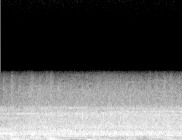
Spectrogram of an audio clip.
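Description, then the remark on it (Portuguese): A stadium crowd of Grêmio fans roars in a dense, steady wash of cheering and noise as the Grêmio lineup is shown on the stadium screen, loud and unbroken for the whole stretch, with no single voice standing out. “E vamos à reação da torcida.”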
